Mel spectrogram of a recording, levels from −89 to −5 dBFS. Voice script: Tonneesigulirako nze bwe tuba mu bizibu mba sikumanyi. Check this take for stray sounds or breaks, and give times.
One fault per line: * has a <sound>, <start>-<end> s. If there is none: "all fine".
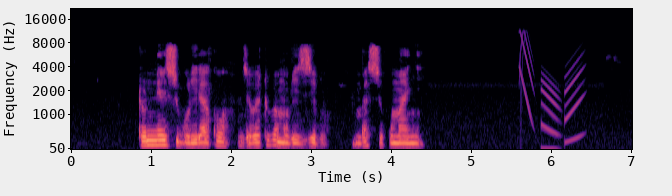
* has a chirp, 5.6-6.5 s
